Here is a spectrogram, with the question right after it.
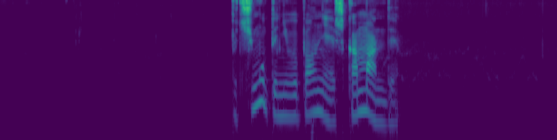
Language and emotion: Russian, angry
